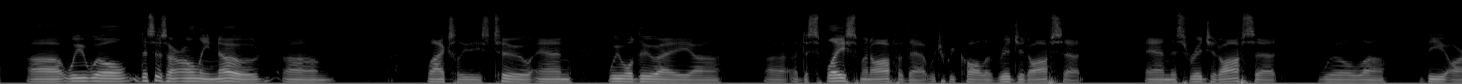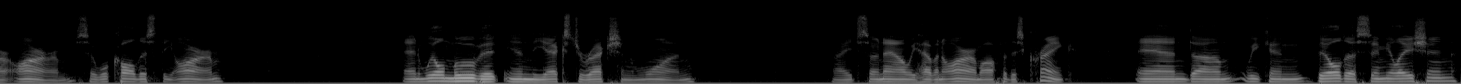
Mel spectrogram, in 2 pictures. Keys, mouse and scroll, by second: 2.1-10.7 right drag, 9.2-10.7 drag, 12.1 click, 13.8 click, 15.9 shift+click, 17.2 shift+a, 17.6 shift+r, 17.8 shift+m, 18.4 shift+Return, 20.4 shift+click, 21.9 1, 22.4 Return, 25.2 click, 25.8 click, 27.9 click, 28.6 click.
